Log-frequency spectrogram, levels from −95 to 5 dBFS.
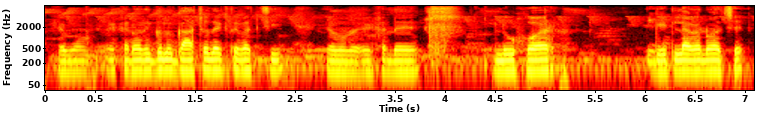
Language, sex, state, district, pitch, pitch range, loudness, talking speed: Bengali, male, Tripura, West Tripura, 125 Hz, 115-130 Hz, -17 LUFS, 110 wpm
